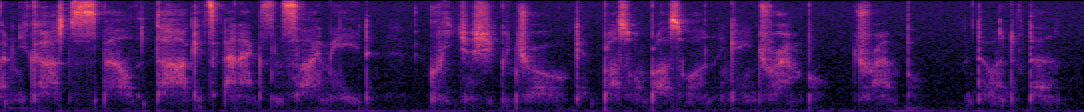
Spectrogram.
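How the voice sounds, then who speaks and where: The speaker is whispering at a moderate pace. Noticeable background noise can be heard. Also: man. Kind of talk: ASMR card collection commentary. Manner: whispered.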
